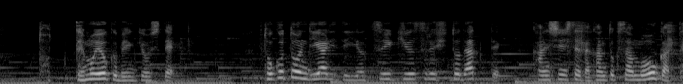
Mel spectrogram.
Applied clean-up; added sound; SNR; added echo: none; none; none; none.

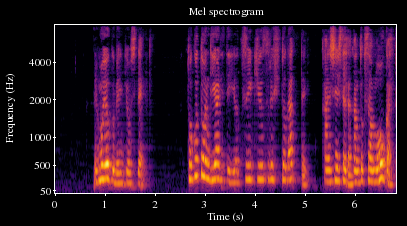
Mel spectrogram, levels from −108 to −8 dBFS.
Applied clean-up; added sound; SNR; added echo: neural mask model DeepFilterNet 3.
